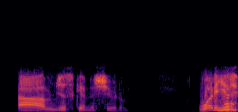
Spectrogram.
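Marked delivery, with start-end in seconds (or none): none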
